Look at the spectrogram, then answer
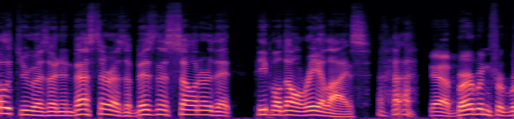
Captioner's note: laughs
